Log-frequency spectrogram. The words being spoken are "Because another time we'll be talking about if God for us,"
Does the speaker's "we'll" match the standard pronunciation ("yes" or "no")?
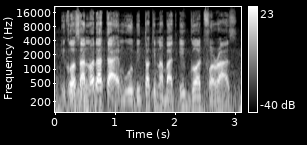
no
